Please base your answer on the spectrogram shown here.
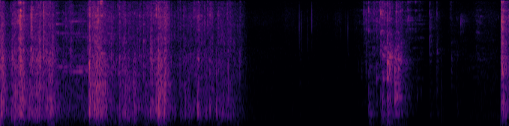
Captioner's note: ice clinking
